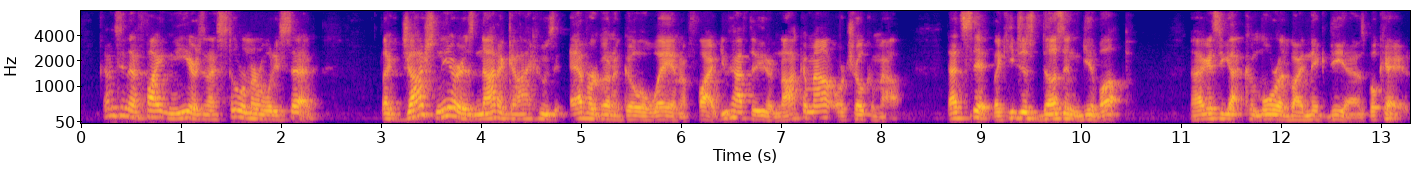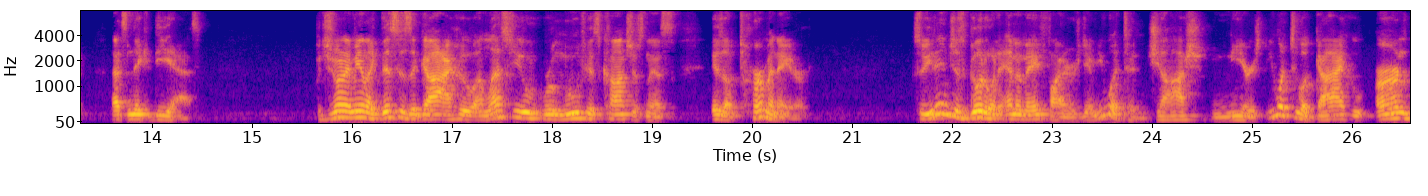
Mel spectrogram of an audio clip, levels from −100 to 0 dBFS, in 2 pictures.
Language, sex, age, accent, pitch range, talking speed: English, male, 30-49, American, 105-140 Hz, 230 wpm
